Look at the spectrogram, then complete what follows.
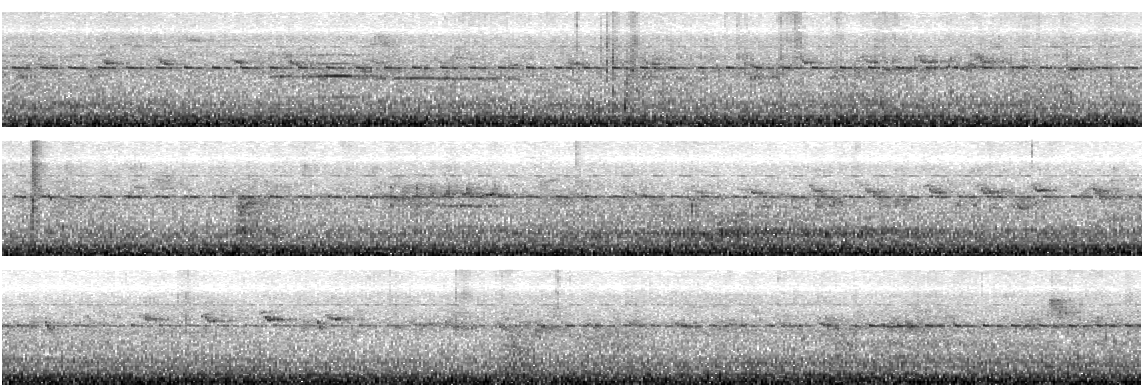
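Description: Outdoor background noise: a steady thin high-pitched tone throughout, with repeated runs of quick, short, high chirps from small birds over a low even rumble.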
